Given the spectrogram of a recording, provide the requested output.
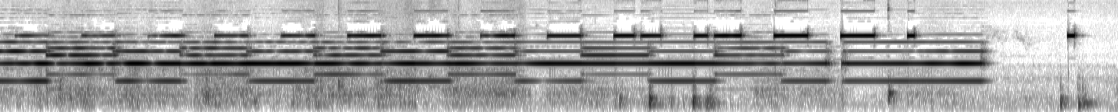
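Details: Apollo addressable fire alarm system test, Discovery detector being triggered: loud alternating electronic tones pulsing about twice a second, then cutting off; sounders triggering properly from the detector test.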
